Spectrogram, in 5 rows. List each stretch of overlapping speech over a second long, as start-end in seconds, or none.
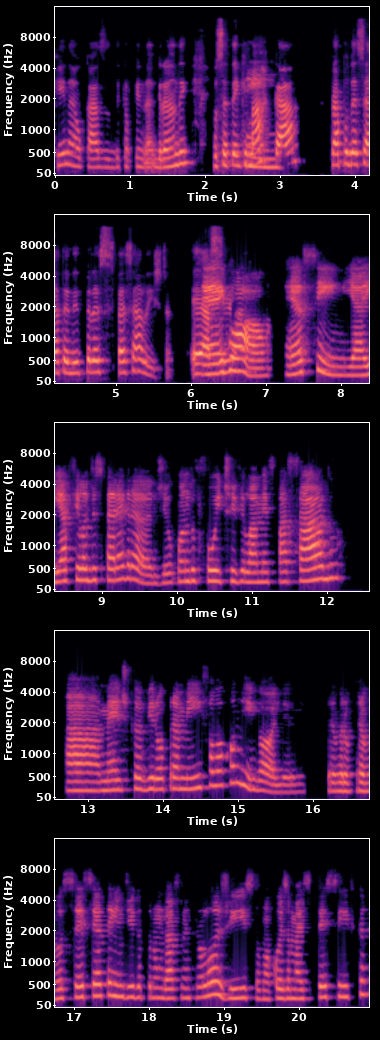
none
